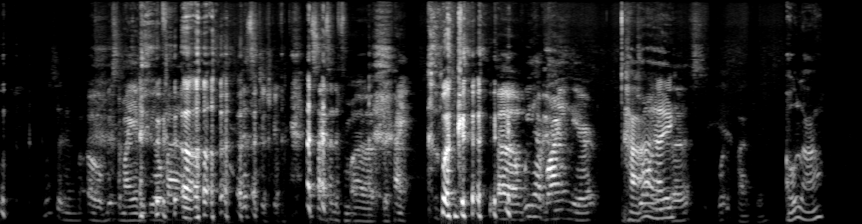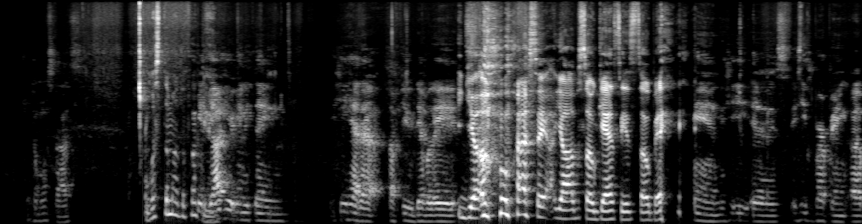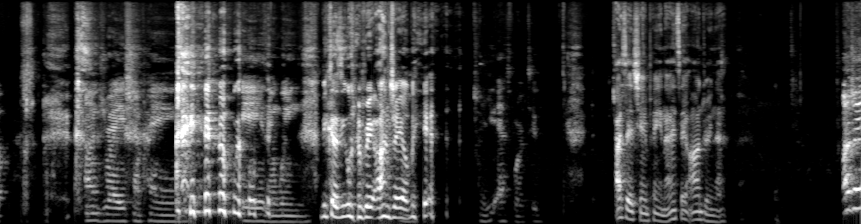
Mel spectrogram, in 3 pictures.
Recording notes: Sounds varied due to this week's set-up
